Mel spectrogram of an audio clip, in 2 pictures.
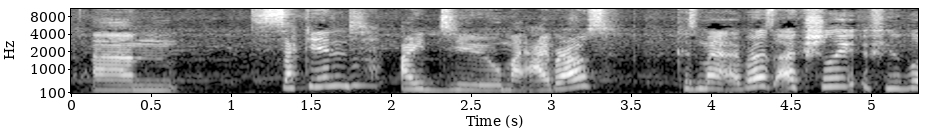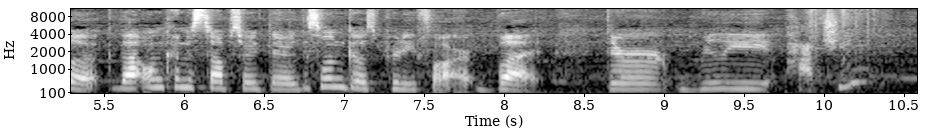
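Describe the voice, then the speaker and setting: Music plays behind a woman speaking at a moderate pace. Her pitch swings very widely. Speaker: makeup vlogger. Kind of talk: casual makeup tutorial. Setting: bedroom at parents' house. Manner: loud; chatty, many fillers.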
